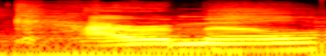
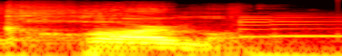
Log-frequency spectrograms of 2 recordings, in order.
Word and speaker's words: caramel: me who does what the majority of the East Coast sees the word is three syllables pronouncing a caramel the west coast of Midwest pronounce it with two syllables caramel okay so if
